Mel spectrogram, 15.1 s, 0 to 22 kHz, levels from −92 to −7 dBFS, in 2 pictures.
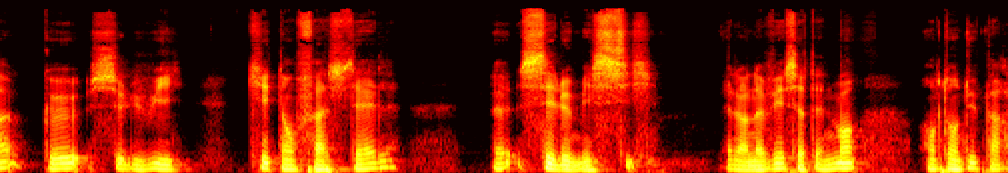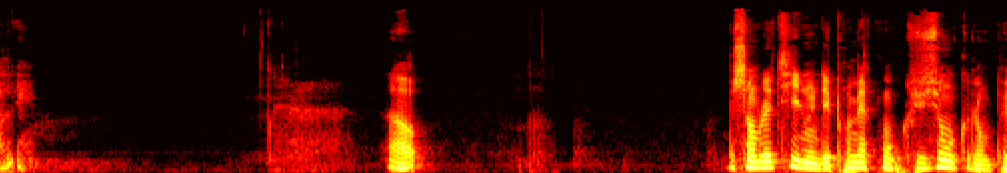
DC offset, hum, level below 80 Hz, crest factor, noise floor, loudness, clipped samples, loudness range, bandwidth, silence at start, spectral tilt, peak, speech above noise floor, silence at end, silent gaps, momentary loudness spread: under 0.1%; none; -42 dBFS; 20 dB; -76 dBFS; -22 LUFS; under 0.1%; 9 LU; 17.5 kHz; 0 s; -6 dB/octave; -4 dBFS; 54 dB; 0 s; none; 12 LU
